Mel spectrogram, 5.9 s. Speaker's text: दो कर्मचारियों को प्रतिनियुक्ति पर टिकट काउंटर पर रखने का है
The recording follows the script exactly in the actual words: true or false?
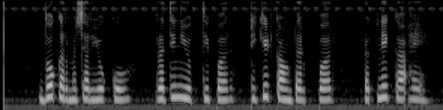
true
